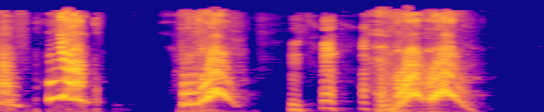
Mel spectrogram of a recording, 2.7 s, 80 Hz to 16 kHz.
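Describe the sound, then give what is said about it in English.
Recorded dog barking played from a train to drive deer off the tracks: several loud, sharp barks in quick bursts with short gaps between them. “But that sound, it's dog yapping for 20 seconds. Deer are afraid of dogs, so they run away from the train tracks instead of standing there curiously.”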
